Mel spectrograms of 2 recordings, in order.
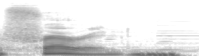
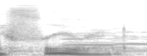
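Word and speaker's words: Frieren: I actually found out only recently that I've been saying it wrong. I've been saying Frerin, but it's actually Freerin.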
